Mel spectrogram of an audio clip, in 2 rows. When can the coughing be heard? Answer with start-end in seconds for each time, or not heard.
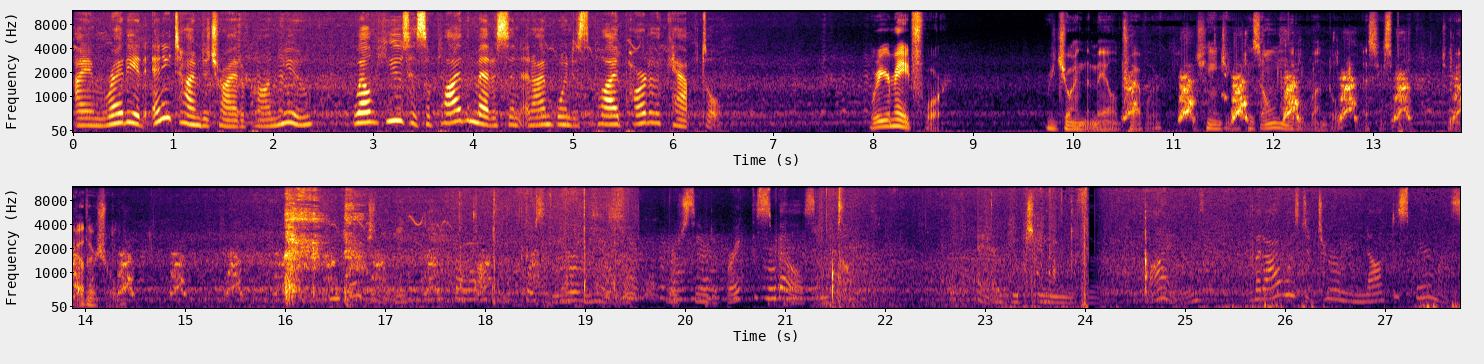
15.9-16.9.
